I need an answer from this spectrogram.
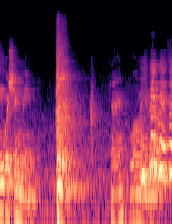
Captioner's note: blowing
